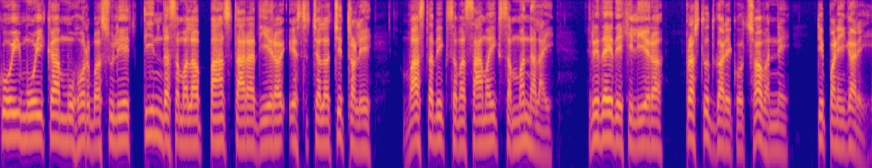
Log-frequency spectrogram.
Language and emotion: Nepali, neutral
